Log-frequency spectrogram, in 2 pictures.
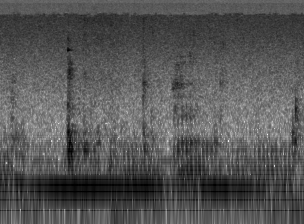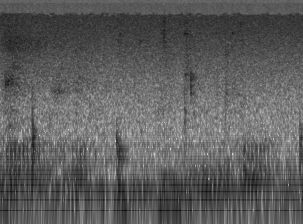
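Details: Indoor evening session with Gaia's kittens, domestic cat litter of a long-haired tabby, during play and leg massages: a steady low purring rumble runs throughout, overlaid with soft rustling and small clicks.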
